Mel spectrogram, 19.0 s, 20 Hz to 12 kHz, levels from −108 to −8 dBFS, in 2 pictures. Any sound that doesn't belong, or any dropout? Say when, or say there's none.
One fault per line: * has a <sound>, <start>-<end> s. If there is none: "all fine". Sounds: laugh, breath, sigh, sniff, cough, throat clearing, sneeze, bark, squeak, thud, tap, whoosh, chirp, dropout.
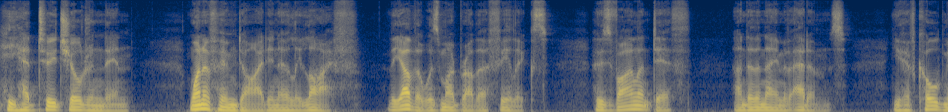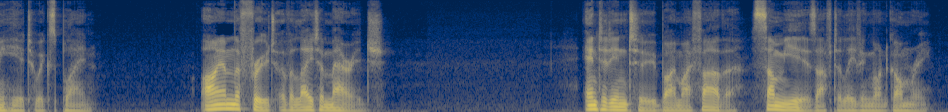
all fine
